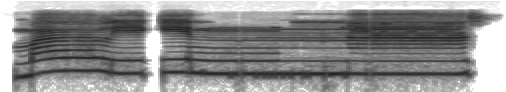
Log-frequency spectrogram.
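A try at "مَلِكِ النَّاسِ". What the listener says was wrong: Makanya jangan dipanjangkan.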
